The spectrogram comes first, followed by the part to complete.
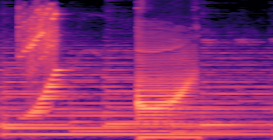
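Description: Cartoon sound effects over a steady children's background-music chord: a short rising swoop right at the start, then about a second in another rising swoop with a brief low thump.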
